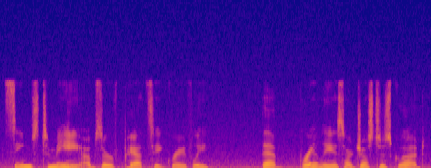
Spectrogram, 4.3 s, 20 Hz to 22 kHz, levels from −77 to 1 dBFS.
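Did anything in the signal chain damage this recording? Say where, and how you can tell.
No, nothing in the signal chain damaged this audio.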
